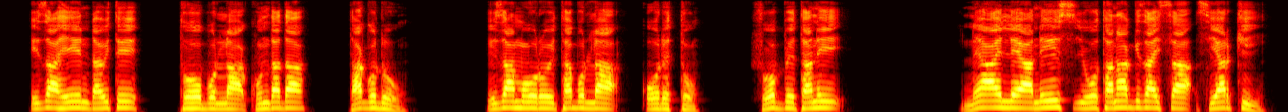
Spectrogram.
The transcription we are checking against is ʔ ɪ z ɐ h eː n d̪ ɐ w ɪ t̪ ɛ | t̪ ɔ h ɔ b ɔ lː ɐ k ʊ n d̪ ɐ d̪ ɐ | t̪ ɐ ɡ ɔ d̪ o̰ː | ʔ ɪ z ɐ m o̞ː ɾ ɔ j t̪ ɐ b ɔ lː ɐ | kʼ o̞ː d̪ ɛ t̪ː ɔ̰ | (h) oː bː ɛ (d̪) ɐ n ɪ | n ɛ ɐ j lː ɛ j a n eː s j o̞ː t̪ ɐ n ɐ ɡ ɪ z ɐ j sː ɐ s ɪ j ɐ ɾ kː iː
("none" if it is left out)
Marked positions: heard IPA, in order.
ʃ, t̪

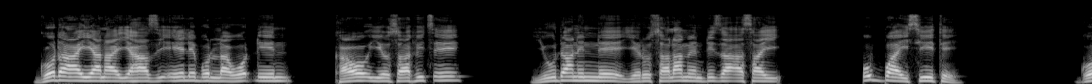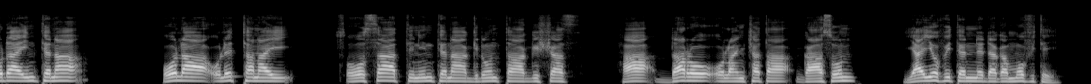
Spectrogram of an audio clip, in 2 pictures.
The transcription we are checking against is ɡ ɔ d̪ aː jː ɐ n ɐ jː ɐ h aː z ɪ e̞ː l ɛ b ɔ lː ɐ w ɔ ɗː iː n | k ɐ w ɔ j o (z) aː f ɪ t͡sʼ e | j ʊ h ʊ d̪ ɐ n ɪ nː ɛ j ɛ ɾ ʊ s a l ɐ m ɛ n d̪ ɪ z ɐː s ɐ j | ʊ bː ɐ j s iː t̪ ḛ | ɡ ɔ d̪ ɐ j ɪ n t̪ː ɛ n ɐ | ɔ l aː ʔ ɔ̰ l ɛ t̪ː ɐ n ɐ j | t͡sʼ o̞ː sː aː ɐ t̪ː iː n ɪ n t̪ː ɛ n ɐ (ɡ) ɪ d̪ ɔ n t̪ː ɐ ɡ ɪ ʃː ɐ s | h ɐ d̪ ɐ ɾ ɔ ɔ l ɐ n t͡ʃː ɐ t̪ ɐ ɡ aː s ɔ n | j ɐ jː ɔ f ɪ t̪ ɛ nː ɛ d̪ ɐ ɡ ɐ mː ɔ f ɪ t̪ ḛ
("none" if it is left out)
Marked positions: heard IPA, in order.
s, ɡ

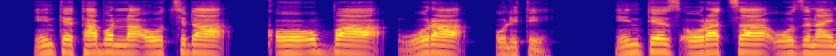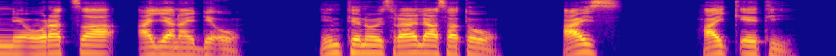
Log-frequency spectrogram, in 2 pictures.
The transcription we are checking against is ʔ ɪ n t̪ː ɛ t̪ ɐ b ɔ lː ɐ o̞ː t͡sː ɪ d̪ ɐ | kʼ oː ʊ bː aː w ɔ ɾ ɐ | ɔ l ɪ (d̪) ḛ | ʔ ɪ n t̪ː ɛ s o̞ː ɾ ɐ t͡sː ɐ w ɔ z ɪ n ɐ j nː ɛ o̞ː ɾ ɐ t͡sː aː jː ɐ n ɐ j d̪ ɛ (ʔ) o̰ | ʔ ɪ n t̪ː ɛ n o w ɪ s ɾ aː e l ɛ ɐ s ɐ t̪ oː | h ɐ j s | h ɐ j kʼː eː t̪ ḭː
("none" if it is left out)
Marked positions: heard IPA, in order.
t̪, ʔ

